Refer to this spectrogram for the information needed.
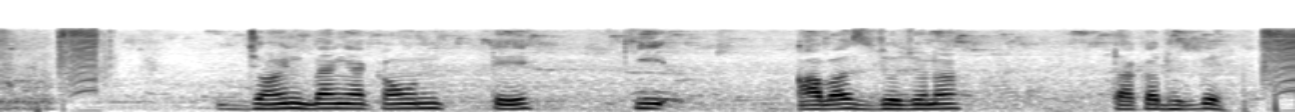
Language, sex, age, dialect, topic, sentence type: Bengali, male, 18-24, Standard Colloquial, banking, question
